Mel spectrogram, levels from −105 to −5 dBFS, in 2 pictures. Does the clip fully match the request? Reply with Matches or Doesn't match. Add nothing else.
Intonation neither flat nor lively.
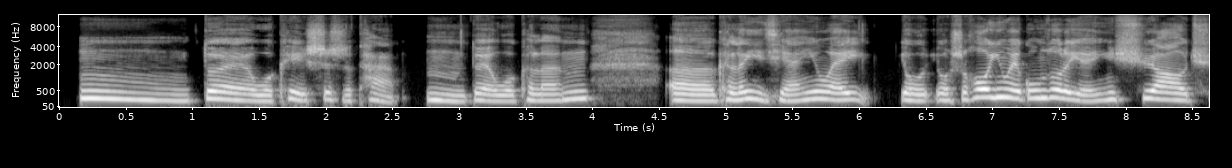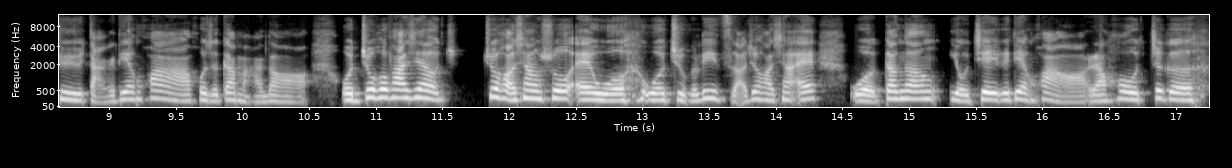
Matches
